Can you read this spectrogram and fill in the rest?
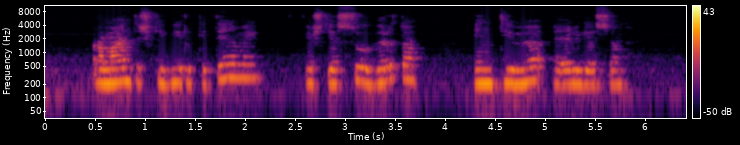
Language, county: Lithuanian, Vilnius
